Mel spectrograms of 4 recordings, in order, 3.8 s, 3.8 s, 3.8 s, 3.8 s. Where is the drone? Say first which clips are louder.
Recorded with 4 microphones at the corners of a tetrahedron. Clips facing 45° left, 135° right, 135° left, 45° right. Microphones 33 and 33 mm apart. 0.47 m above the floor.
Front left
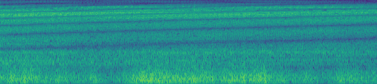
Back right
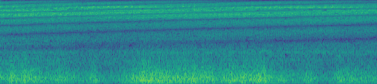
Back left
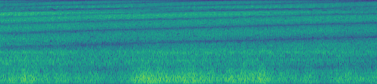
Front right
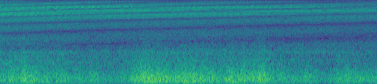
Front left 2 dB, back left 3 dB; 100° left; by 3.8 s 110° left.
